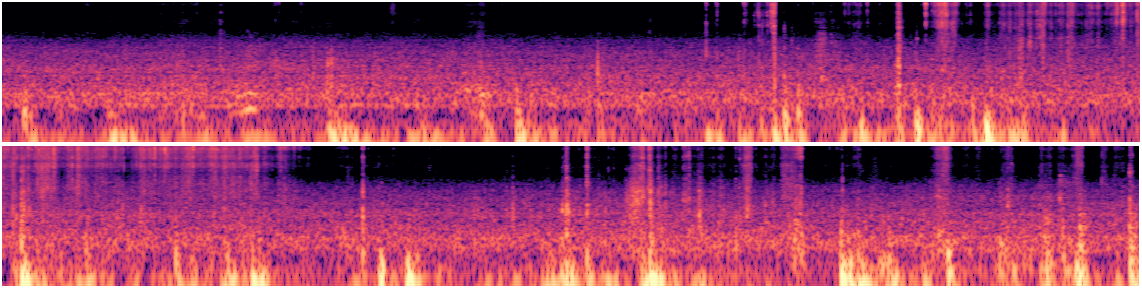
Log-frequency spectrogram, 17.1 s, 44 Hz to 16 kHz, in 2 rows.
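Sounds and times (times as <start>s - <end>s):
packaging being opened: 5.3s - 11.7s
plastic crinkling: 5.3s - 14.9s.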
